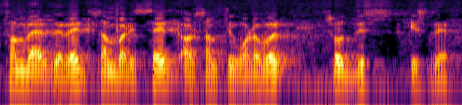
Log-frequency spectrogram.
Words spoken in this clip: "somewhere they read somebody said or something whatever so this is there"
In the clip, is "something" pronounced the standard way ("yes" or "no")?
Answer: no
